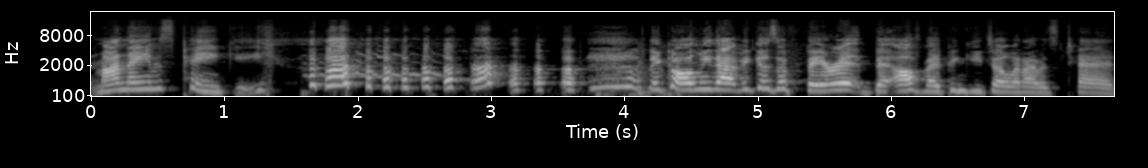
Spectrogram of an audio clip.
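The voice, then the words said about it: Put-on Southern accent. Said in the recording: “in a southern accent”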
